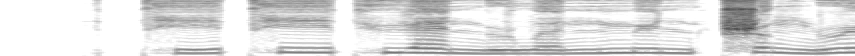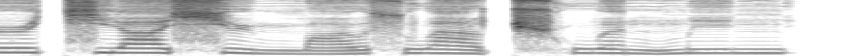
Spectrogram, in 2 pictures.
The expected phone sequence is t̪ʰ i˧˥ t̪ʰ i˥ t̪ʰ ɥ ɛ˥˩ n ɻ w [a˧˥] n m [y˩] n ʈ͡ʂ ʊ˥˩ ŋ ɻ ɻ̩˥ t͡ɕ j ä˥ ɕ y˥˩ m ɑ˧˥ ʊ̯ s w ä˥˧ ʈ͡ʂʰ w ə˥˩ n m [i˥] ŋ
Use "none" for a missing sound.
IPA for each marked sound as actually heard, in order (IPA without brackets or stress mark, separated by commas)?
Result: ə˧˥, y˥˧, i˥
